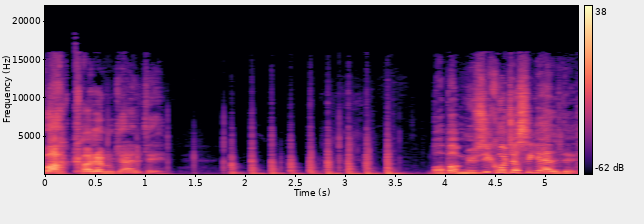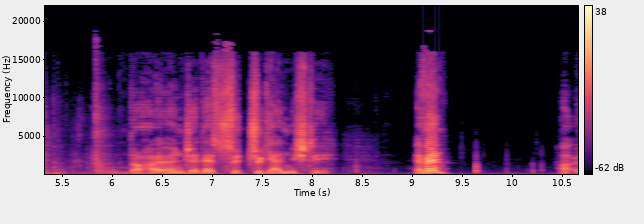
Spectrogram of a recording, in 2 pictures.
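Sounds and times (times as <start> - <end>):
speech: 0.0 - 1.3, 3.9 - 8.3, 9.0 - 9.4, 10.5 - 10.6
firm knocking on a door: 1.8 - 3.7.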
